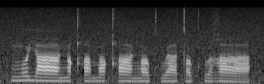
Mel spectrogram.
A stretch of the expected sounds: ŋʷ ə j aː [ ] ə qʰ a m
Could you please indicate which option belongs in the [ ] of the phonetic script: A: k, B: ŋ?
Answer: B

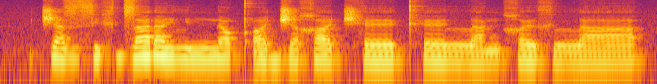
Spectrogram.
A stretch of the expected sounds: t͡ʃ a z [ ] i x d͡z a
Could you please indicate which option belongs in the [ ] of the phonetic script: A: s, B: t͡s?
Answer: A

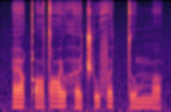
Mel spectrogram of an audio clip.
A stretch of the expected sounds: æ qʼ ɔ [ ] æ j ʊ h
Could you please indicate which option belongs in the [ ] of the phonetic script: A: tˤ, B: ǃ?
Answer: A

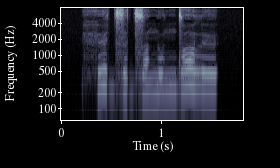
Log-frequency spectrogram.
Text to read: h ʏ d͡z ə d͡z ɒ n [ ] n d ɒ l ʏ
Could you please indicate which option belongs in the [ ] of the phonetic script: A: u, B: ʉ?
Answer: A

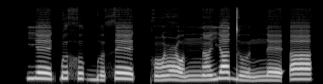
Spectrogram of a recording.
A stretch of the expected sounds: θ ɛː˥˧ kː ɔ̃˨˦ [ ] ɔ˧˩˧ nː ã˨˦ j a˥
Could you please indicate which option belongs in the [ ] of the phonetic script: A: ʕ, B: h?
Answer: A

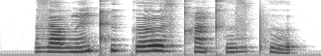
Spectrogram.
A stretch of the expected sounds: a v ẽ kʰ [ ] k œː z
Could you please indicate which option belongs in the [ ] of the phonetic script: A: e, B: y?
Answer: B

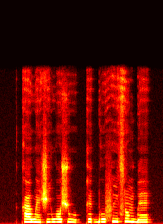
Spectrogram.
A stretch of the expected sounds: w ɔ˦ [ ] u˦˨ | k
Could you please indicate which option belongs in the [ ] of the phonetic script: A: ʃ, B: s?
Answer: A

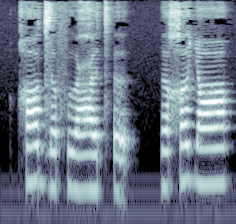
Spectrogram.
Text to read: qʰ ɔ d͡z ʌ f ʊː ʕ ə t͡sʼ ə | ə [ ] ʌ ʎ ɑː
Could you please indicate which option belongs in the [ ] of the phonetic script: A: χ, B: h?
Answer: A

